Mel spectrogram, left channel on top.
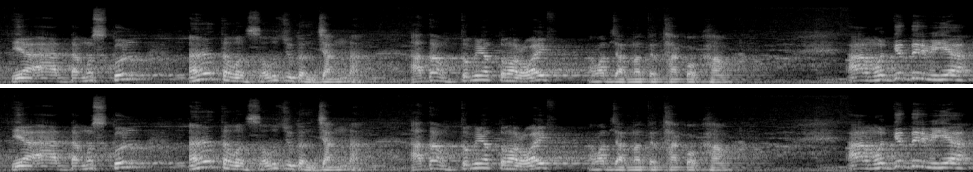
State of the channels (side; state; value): both; identical; correlation 1.00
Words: ইয়া আদম উসকুন আনতা ওয়া যাওজুকাল জান্নাহ, আদম তুমি আর তোমার ওয়াইফ আমার জান্নাতে থাকো খাও। আর মসজিদের বিয়া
